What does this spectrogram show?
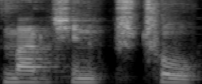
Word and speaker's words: Marcin: correct you a bit because my name is marcin it's i'm from poland that's why it's uh quite confusing sometimes to pronounce it so i graduated from university of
